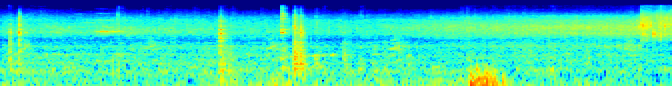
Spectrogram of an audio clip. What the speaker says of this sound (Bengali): ঢাকনাটা তুলে উল্টে পাল্টে ভেজে নিতে হবে।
